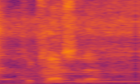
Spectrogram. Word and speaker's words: Takeshita: Takeshita? Let me actually pronounce his name right instead of being Jim Cornette and being an asshole.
